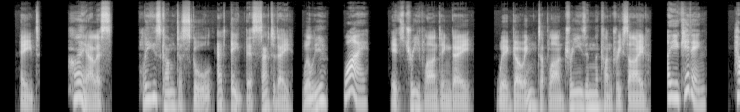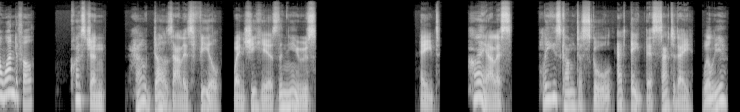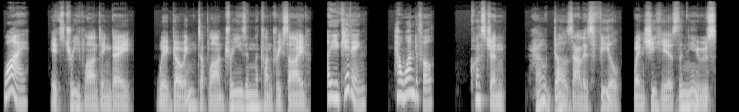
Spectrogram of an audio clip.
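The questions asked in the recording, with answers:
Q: How does Alice feel when she hears the news?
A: Excited and happy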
